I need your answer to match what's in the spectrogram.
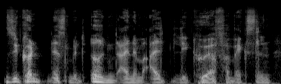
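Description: A man's voice: sits low, animated, fairly quick, a bit bright, dry recording, studio quality, full character voice. A man voicing a suave, amiable and mocking male detective in a crime audiobook. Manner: smooth, amiable, ironic.

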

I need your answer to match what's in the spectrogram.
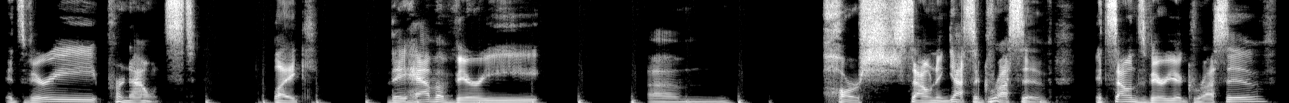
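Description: Casting: young adult game streamer, rambling chat, lively pitch, dry close sound. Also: no room sound. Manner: rambling, many fillers and restarts. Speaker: streamer playing a horror game. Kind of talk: casual chat while gaming.

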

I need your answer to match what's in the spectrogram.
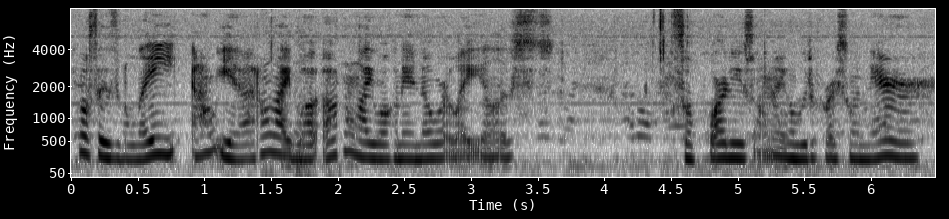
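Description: A late-teen vlogger from North Carolina rambles casually into her phone camera while sitting outside, her Southern accent carrying lots of slang and side remarks. Her voice is a little high, steady and warm, with vocal fry, and she talks fast.

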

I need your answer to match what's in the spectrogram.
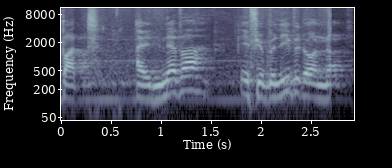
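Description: A German wine merchant in his seventies, with a strong accent, reminisces in a rambling, conversational interview and keeps saying "you know." His voice is warm and mid-range at a moderate pace. The audio from the small indoor wine bar is dull and echoey, with faint background noise.

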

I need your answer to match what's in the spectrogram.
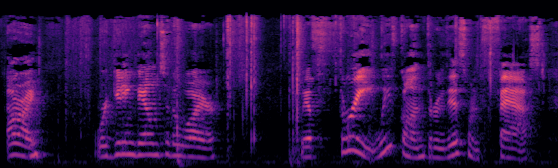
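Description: A woman's voice: fairly high pitch, slow, slight background noise. A middle-aged woman hosting a casual snack-tasting video, chatting and laughing often. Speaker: vlog host.

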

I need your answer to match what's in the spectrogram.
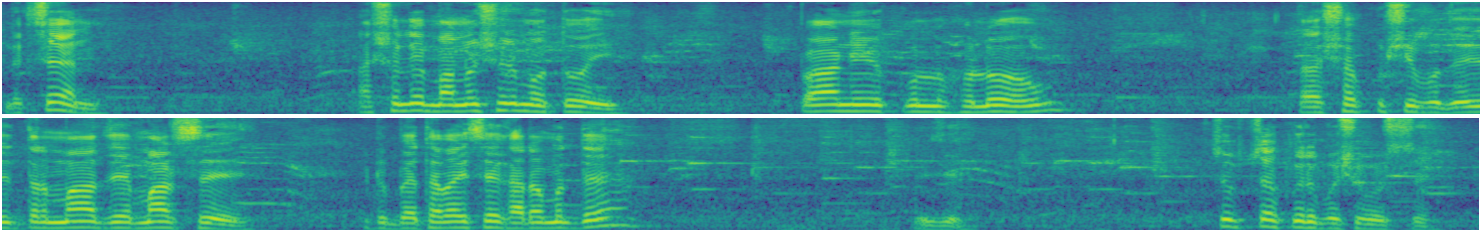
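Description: Man, pet vlogger, high-pitched, soft coaxing baby-talk to his kitten. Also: normal speed, pauses often, dull audio, faint music behind. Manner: coaxing, cooing baby-talk to a kitten, scolding and soothing in turns. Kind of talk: casual pet vlog, talking to kittens.

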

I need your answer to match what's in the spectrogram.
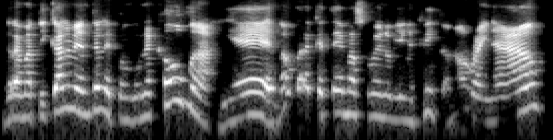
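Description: A woman of medium pitch, with lively intonation and a breathy edge, speaks at a moderate pace while teaching an online English class. Her accent is Peruvian Spanish; she mixes the two languages and repeats praise, and the call audio sounds muffled.

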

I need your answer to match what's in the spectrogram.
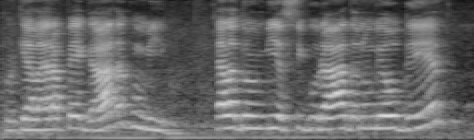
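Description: A woman's voice: sits high, quick pace. A middle-aged Brazilian mother chatting casually on a family vlog, telling stories with lots of laughter and acting out voices. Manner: storytelling, laughs often, acts out quoted voices loudly. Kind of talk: casual chat. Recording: echoey home room with faint noise.

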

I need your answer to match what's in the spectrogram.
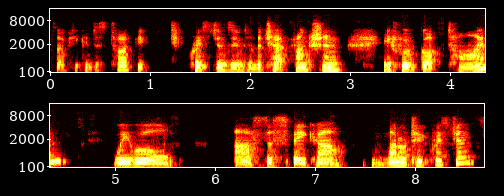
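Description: A woman's voice: fairly low pitch, darkish tone, no room sound. Australian woman chairing an online session. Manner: friendly, informal, with fillers. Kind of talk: online conference introduction. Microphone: video call. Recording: dull, dry lo-fi audio.

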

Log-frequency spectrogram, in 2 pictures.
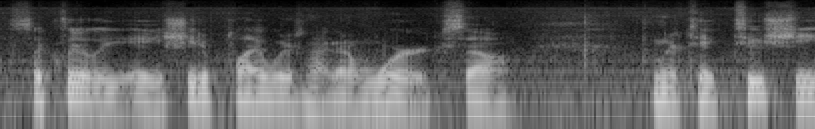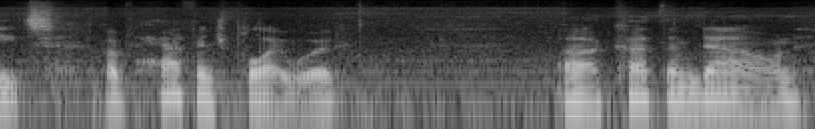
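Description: Slight background noise accompanies a gravelly, low, darkish male voice speaking at normal speed. The speaker, a man in his fifties who builds hot rods and hosts the channel, narrates this casual workshop vlog with dry self-deprecation while working in his garage and along the roadside.

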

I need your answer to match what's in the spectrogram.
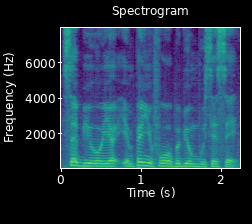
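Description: Reciting vote figures at a boom-mounted studio mic, a young parliamentary aspirant from Ghana speaks in a blend of Twi and English during a radio studio interview. His voice is a bit high and mellow, and he talks quickly.

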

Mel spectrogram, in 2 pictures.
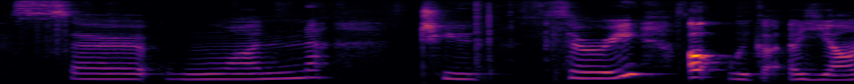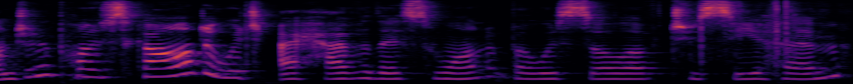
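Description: A woman chatting casually as she unboxes photocards, gushing and excitable, gasping and counting down before each pull. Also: fairly high pitch, slow pace. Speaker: kpop collector vlogger.

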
